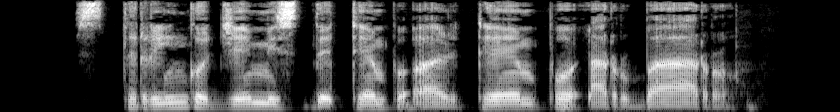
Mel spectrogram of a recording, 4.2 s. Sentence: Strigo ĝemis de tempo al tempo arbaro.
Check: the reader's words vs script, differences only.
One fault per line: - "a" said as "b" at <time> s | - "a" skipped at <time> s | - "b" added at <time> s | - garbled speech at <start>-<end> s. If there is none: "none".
none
